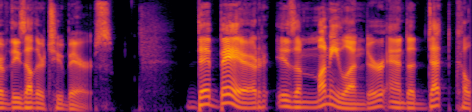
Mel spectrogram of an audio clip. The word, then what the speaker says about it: deber: by a bear named Deber. As a quick note, you may have noticed that all of our verbs that have the stressed syllable ber in the infinitive are all different people.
